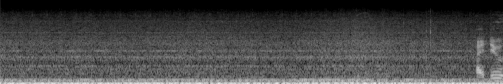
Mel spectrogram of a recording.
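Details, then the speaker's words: C5 Corvette with Gen 3 LS1 and 411 PCM, running a new LS3 90mm gold-blade throttle body after an HP Tuners tweak with no wiring changes: after a hard cold start it idles with a deep, steady V8 rumble while warming up; normal idle. "it definitely didn't like that cold start for some reason so we'll have to kind of play around with that a little bit but I was able to get it to run an idle we'll let it warm up here just a second"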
